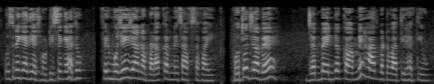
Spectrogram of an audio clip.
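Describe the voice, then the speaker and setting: Skit figure: high, bright voice doing a grumbling older mother-in-law, complaining and self-pitying, faint hiss behind. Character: nagging older mother-in-law with aching knees. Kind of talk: family comedy skit.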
